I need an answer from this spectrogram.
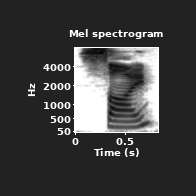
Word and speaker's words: sin: want you to press sine or sit it looks like sin on your calculator SI n but it's it's pronounced sine and then just the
